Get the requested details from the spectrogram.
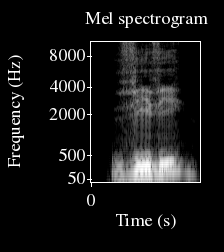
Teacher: the E pronounced like an I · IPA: /i/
